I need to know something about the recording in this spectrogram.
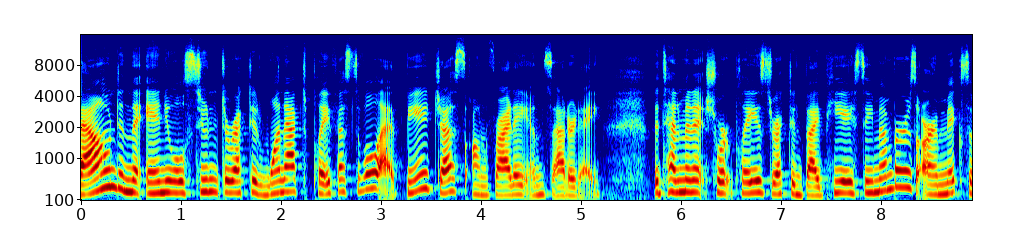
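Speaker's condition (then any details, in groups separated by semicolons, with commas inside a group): No condition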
